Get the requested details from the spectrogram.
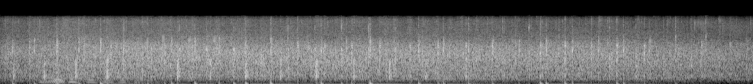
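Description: Steady applause at a church service welcoming a new nun from Italy, many hands clapping in a dense, even patter at a fairly loud level with no voices over it.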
